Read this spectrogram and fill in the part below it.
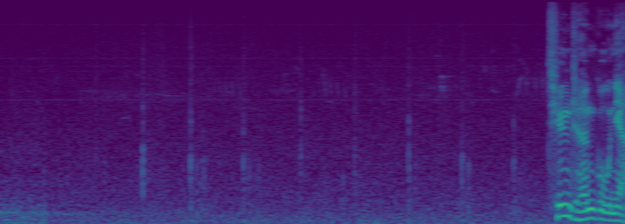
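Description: Footsteps tap lightly on a wooden floor.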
